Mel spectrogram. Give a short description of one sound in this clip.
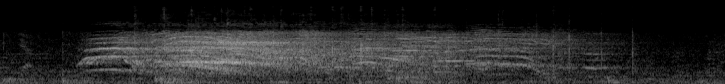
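Spectators cheer and clap in a large echoing gym.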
